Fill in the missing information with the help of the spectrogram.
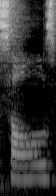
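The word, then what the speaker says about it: Dr. Scholl's: that I like to use is Dr Souls it's spelled s-h-o-l-l-s so it's like skulls but Souls but play on words kind of thing these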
